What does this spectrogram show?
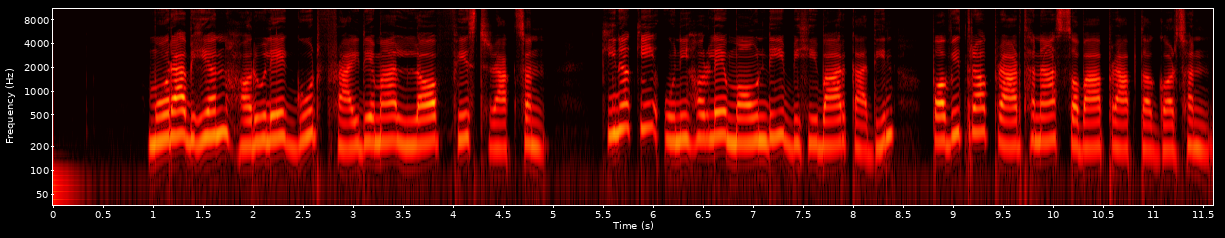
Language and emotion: Nepali, neutral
